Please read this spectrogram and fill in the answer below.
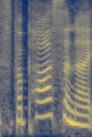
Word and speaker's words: Vipassana: So when you think about it, and Vipassana is the pronunciation I learned. So maybe you learned a different pronunciation, but that very word can help people who are familiar with yoga, because we all know the word asana, or a position. So Vipassana has a connection there with seeing reality as it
